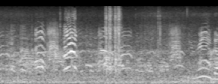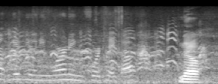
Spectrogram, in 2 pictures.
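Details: Snow geese at Hagerman NWR around an early flock take-off: scattered nasal honks and yelps from many birds, a few lower drawn-out calls in the middle, and a sharp loud honk near the end.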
